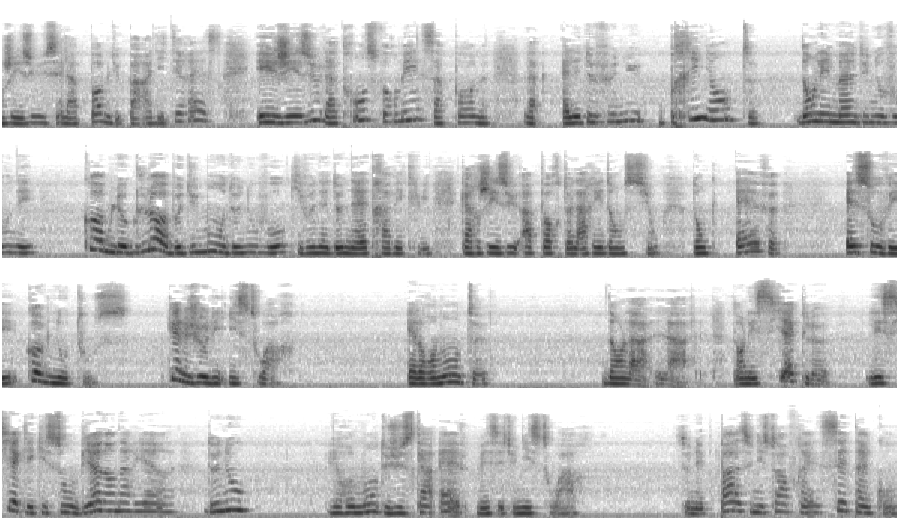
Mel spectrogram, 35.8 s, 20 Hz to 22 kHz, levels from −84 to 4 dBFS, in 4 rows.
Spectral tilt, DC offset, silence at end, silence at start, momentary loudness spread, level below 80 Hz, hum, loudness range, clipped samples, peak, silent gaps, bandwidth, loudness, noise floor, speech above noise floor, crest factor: -5 dB/octave; under 0.1%; 0 s; 0 s; 13 LU; -48 dBFS; none; 4 LU; under 0.1%; -6 dBFS; none; 12 kHz; -22 LUFS; -47 dBFS; 25 dB; 18 dB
